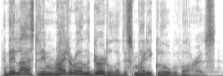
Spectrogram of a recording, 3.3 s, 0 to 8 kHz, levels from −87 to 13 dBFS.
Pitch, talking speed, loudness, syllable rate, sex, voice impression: 140 Hz, 250 wpm, -15 LUFS, 5.7 syllables/s, male, very masculine, adult-like, slightly middle-aged, slightly thick, very tensed, slightly powerful, very bright, soft, very clear, very fluent, slightly raspy, slightly cool, intellectual, slightly refreshing, very sincere, slightly calm, slightly mature, very friendly, reassuring, unique, wild, very lively, intense, light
